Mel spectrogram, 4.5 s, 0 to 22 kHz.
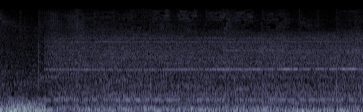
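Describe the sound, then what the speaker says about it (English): Thrust reversers on an A310 airliner in Microsoft Flight Simulator 2020 give a loud, steady roar of engine noise with a continuous high whine, a broad rumble that holds for several seconds with no voices. "You see how it activates the reversers on me?"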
